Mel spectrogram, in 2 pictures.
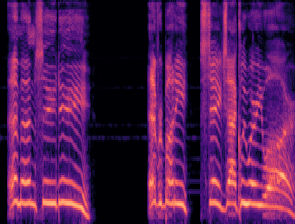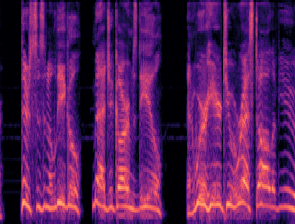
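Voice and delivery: very high, very loud shout. Voicing an officer announcing an arrest at an illegal arms deal: yelling a police warning. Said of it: "And he just kinda yells it out".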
